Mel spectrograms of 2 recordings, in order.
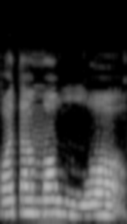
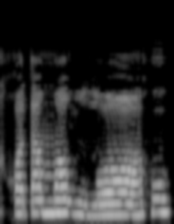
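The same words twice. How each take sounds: First: Said in the usual way. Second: खतमल्लाहु with a heavy ल्ला and a clear final हु, slow; full ending. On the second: Shown as a demonstration. Teacher giving the correct खतमल्लाहु. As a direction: finish on हु. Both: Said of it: "खतमल्ला नहीं".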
